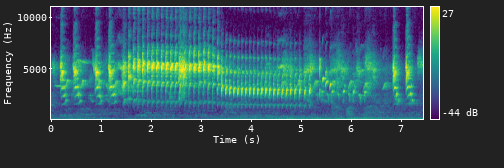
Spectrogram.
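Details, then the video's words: Long-tailed shrike with powerful repeated 'tembakan' phrases: a few sharp high calls, then a long, fast, evenly pulsed rattling trill, then scattered chips at the end, with low background hum. "Burung Cendet "Boomtrack" Full door"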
